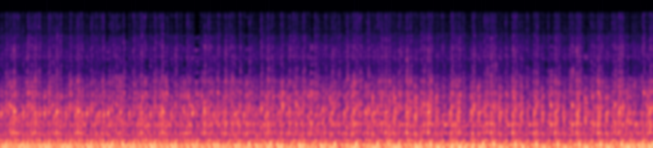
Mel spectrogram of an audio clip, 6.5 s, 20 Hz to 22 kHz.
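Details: 1974 Nova's new low-compression turbo engine (40-over, 3.48 stroke, forged pistons; replaces a cracked-cylinder-wall 388): steady, even lumpy burble with no knocks or ticks, sounding better than the 388. Normal idle.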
